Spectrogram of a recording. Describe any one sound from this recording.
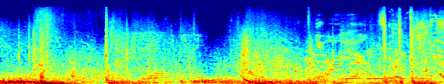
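A lightsaber hums and swishes through the air.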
